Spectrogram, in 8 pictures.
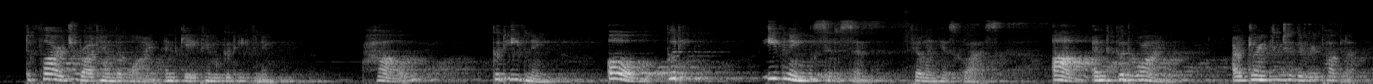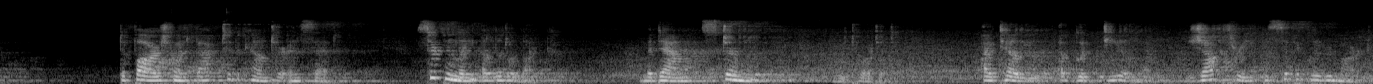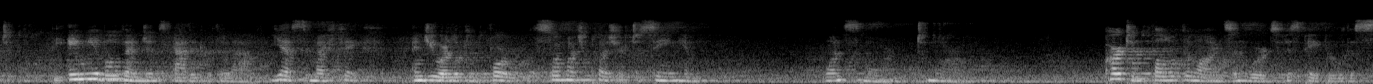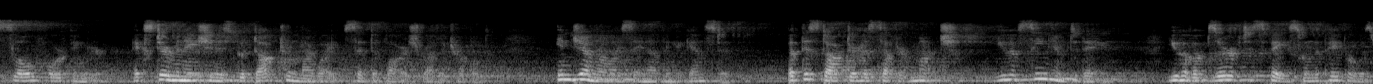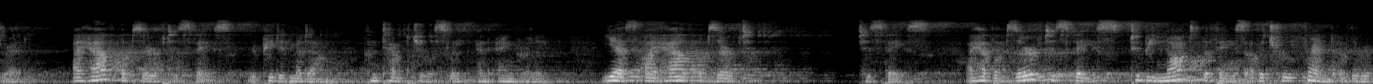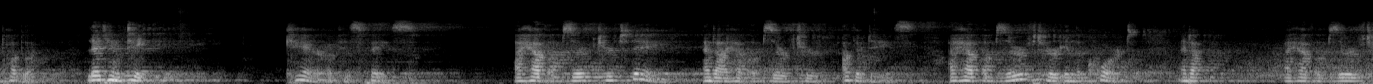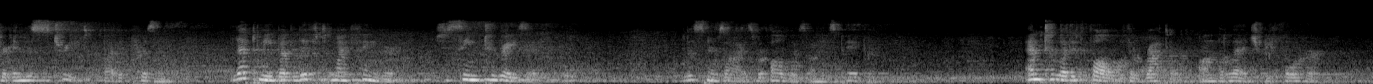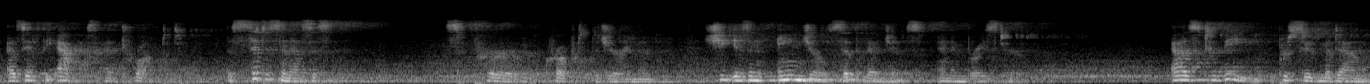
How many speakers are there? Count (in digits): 1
